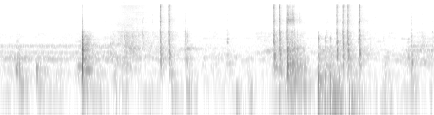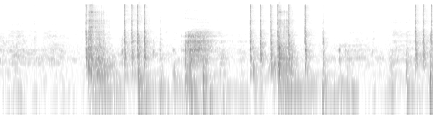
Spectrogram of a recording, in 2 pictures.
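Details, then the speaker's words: Seth Thomas Sonora clock with balance escapement: irregular bursts of ratchet clicks with quiet gaps during winding; the mainspring seems to be slipping and not catching, the click is suspected. "the mainspring is slipping as I wind it up It's not catching The Click um might be slipping but anyway I'm gonna have to fix it"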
